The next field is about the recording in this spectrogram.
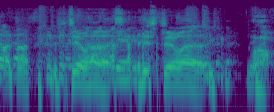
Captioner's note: laughter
